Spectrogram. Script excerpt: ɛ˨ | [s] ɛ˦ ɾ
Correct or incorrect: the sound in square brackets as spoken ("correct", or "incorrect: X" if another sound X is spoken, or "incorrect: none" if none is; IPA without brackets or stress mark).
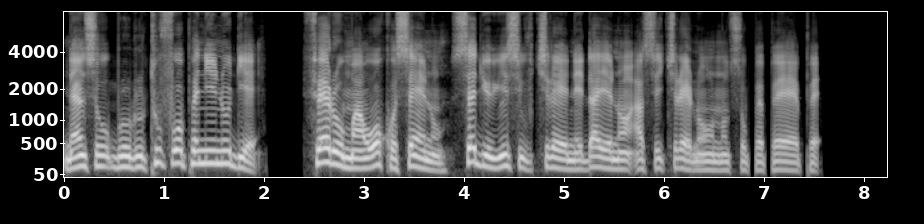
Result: incorrect: f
